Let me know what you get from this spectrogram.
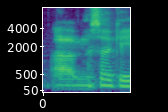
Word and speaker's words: Ahsoka: It was slightly weird seeing her as Ahsoka, or Ahsoka, I think I'm saying that right. Whatever. – Ahsoka, yeah, I reckon so.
